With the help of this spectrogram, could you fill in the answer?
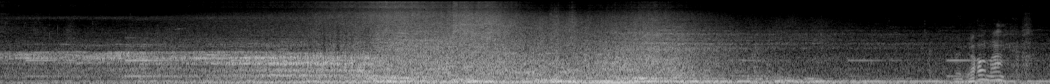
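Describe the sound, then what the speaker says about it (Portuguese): A passenger train passes on a rainy day with a steady rolling rumble that swells and fades, plus a brief horn-like tone near the end, while people talk nearby. "Esse é o trem que faz"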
